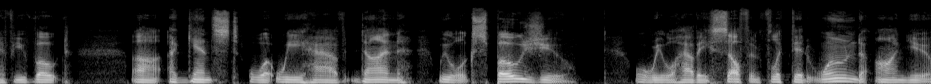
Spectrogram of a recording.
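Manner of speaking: deep, slow, menacing late-night movie voice. Acting out an imagined late-night phone call threat, like in movies: imitating a deep voice. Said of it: "with that deep voice saying".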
